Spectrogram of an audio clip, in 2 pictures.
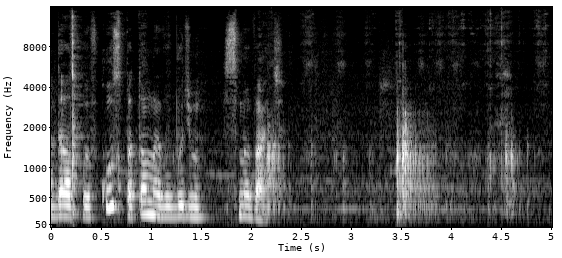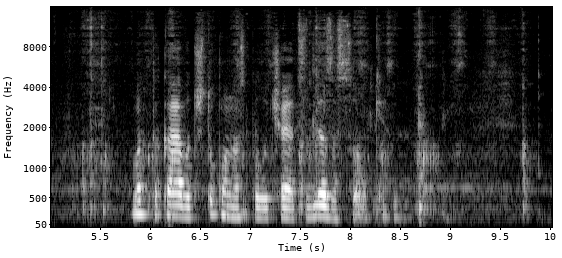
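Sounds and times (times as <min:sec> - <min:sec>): fork stirring salt in ceramic bowl: 0:02.3 - 0:10.0.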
